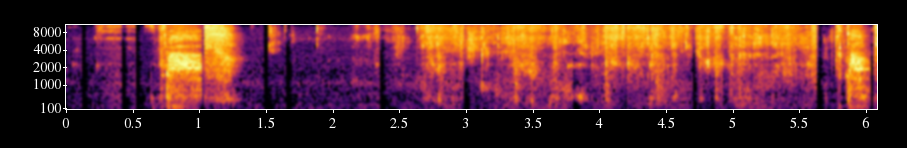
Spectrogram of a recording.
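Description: Close-miked wet mouth sounds of chewing soft gummy candy, crackly and smacking, with two short, very loud bursts: one about a second in and one at the end.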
